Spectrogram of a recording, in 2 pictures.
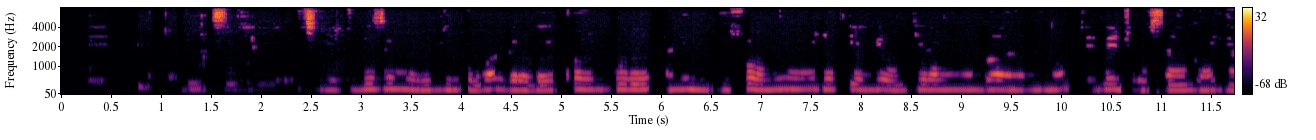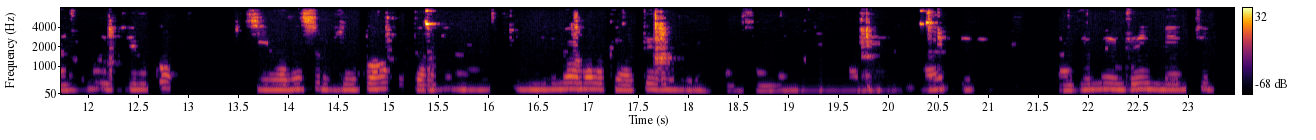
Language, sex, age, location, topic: Kinyarwanda, female, 25-35, Nyagatare, finance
